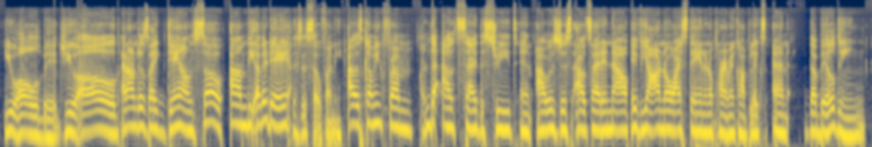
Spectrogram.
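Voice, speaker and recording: A woman's voice: fairly low pitch, moderate pace, hardly any pauses, no room sound, clean studio sound. A woman in her twenties hosting a podcast, telling stories in casual chat, laughing often, swearing freely and acting out quoted people. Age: 20s. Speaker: podcast host. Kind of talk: casual storytelling monologue.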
